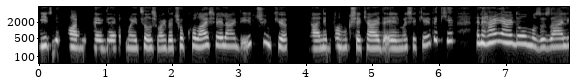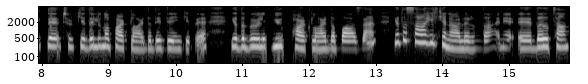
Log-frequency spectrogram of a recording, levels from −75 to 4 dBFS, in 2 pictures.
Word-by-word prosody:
İyi 260 +1 +3
cesaret 245 - 0 0.2
evde 215 0 0
yapmaya 215 0 -2
çalışmak 220 -2 0
da 215 - +3
çok 255 +2 0
kolay 260 +1 +3
şeyler 260 -3 +1
değil 310 - -4
çünkü, 285 -10 0 0.4
yani, 210 +2 +1
pamuk 235 -3 -3
şeker 215 -1 +1
de - - +3
elma 215 +1 0
şekeri 240 +4 -4
de. 330 +8 0
Ki, 400 -2 -2 0.3
hani, 330 0 +5
her 345 +4 +4
yerde 340 -4 +4
olmaz, 275 -7 +2
özellikle 250 +2 +1
Türkiye'de 245 -1 -1
lunaparklarda 215 -6 -2
dediğin 210 -1 -1
gibi 390 - -5 0.4
ya 250 -2 +1
da, 245 -2 +2
böyle, 245 0 +3
büyük 255 0 -1
parklarda 205 -2 -1
bazen 195 - +1 0.3
ya 355 0 -3
da 425 - +1
sahil 350 -4 +4
kenarlarında, 205 -8 -3
hani, 230 -1 -10
eee, 210 +1 -2
dağıtan, 240 0 +4
240 Hz, 155 wpm, -22 LUFS, 215-265 Hz, 0.4 s, hani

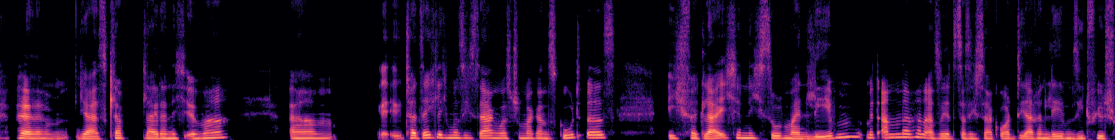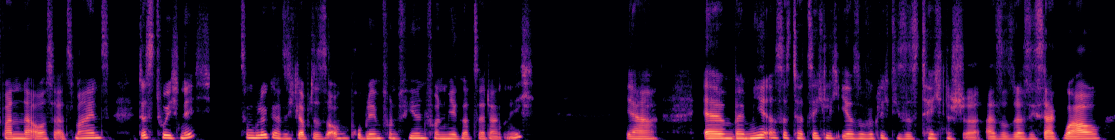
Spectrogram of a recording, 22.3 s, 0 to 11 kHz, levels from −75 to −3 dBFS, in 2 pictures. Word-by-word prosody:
Ähm, 170 -3 +3
ja, 165 -3 +4
es 145 -2 -5
klappt 185 -2 +2
leider 175 -1 +3
nicht 170 0 -1
immer. 195 +8 +1 0.6
Ähm, 170 0 +1 0.4
äh, - - -3
tatsächlich 210 +3 +2
muss 205 -1 +1
ich 195 -2 -6
sagen, 190 +1 +3
was 185 -2 -2
schon 185 - -3
mal 185 - +1
ganz 170 -3 -2
gut 215 +4 -1
ist, 220 +1 0 0.5
ich 180 -1 -2
vergleiche 185 +4 +3
nicht 190 -2 0
so 185 -1 +2
mein 155 -3 +2
Leben 180 - 0
mit 225 - -3
anderen. 250 0 +1
Also 170 -5 +1
jetzt, 160 -3 -1
dass 165 - -1
ich 160 -2 -3
sage: 160 +1 -2
„Oh, 165 - +3
deren 165 +2 +1
Leben 165 +1 +1
sieht 165 +1 -2
viel 175 - +1
spannender 155 0 +1
aus 155 +1 -1
als - - -5
meins.“ 195 +3 0 0.3
Das 210 +3 -1
tue 215 - +2
ich 190 -4 -1
nicht 235 - -2 0.3
zum 205 - 0
Glück. 220 +2 +3
Also, 175 -5 -1
ich 155 - -10
glaube, 155 0 +1
das 155 - -3
ist - - -4
auch - - +1
'n 170 - -6
Problem 165 +1 -1
von 170 -1 -5
vielen, 180 +1 0
von 160 -2 -3
mir 155 -1 0
Gott 155 0 -4
sei 150 - -3
Dank 140 -1 -5
nicht. 245 +6 -5 0.9
Ja, 150 0 0 0.4
ähm, 175 0 +6
bei 170 0 +3
mir 200 +5 +4
ist 210 -1 -3
es 200 - -1
tatsächlich 180 0 -3
eher 170 -1 +2
so 160 -1 -3
wirklich 160 +2 -4
dieses 150 -1 -7
Technische, 155 -7 -4
also 145 0 -2
s - - -9
dass 145 0 0
ich 150 0 -6
sage: 150 -1 +2
„Wow. 165 +3 +6
170 Hz, 220 wpm, -23 LUFS, 160-195 Hz, 0.9 s, ähm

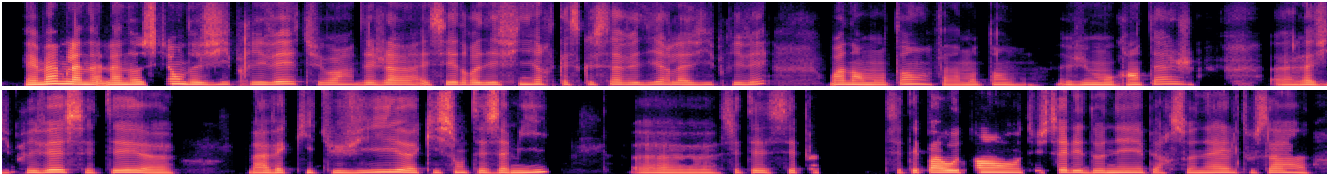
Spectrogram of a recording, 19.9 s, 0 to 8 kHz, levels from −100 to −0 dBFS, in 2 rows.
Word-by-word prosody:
Et 175 - +5
même 235 +4 +9
la 210 -2 +10
na 195 -2 +4
la 180 +2 +4
notion 205 +4 +3
de 200 - +3
vie 195 +1 0
privée, 205 +2 0
tu 190 - -10
vois, 190 +1 -3
déjà 185 +1 -1
essayer 195 +2 -1
de 195 - -3
redéfinir 195 +1 -2
qu'est-ce 195 -3 -6
que 200 - -7
ça 200 +2 -2
veut 190 0 -2
dire 200 +3 -2
la 180 -3 -1
vie 175 +1 -6
privée, 195 +8 -5 0.4
moi 195 +1 +2
dans 185 -2 +2
mon 170 0 -2
temps, 210 +3 -1
enfin 175 -7 -8
dans 150 - -6
mon 155 +1 -5
temps 160 0 -7 0.3
vu 160 +1 -5
mon 165 -1 -1
grand 165 +4 -3
âge, 215 -3 -4 0.6
heu, 160 - -5
la 170 +1 +1
vie 155 0 -7
privée 190 +5 +3
c'était, 195 +1 +1
heu 155 -2 -2 0.6
bah, 165 - -2
avec 165 0 -1
qui 180 -1 -7
tu 170 - -6
vis, 195 +7 +2
heu, 190 -4 +4
qui 180 +1 -8
sont 180 +1 +1
tes 170 -2 -1
amis, 180 +8 +1 0.6
heu, 155 -2 -4
c'était 165 +5 -5
c'est 165 +2 -6
p, 175 - -13 0.5
c'était 185 - -5
pas 200 +1 +5
autant 200 0 +5
tu 175 - -13
sais 205 +4 0
les 190 -2 0
données 180 +2 -1
personnelles 175 +3 -4
tout 175 - -14
ça, 190 +3 -1
heu 170 -4 -3
185 Hz, 200 wpm, -22 LUFS, 170-200 Hz, 0.6 s, la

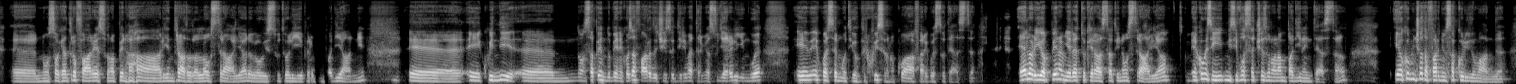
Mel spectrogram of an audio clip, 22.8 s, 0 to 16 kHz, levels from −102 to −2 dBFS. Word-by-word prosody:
ehm, 120 -2 -5
non 130 +1 -6
so 145 +4 0
che 140 - -2
altro 145 +5 +1
fare, 150 -3 +2
sono 145 -1 -3
appena 145 -4 0
rientrato 140 0 0
dall'Australia, 130 0 -2
dove 135 -4 -4
ho 125 - -3
vissuto 120 +2 -5
lì 125 -1 -5
per 125 0 -13
un 120 +1 -17
po' 125 - -7
di 140 +3 -4
anni, 125 +8 -9 0.6
ehm, 130 -5 +1
e 160 -3 0
quindi, 180 +3 +2
ehm, 130 -1 -3
non 150 -1 -10
sapendo 170 +1 0
bene 155 -3 -3
cosa 145 +8 +1
fare, 145 -6 +1
ho - - -5
deciso 135 -2 -7
di 130 +1 -17
rimettermi 135 -3 -9
a - - -9
studiare 150 +2 -3
lingue. 155 0 -1 0.5
Ehm, 185 0 +3
b - - +3
e 195 - +2
questo 175 -2 +2
è - - +3
il - - -7
motivo 130 -1 -7
per 115 - -18
cui 190 - -3
sono 115 -7 -3
qua 125 +1 -2
a - - -2
fare 120 0 -8
questo 115 0 -8
test." - - -10 0.6
E - - +3
allora 210 0 +10
io 190 -1 +10
appena 215 +4 +6
mi 175 -4 +3
ha - - +7
detto 165 0 +4
che 160 -1 -3
era 145 -3 +5
stato 150 +2 -3
in 145 - -6
Australia, 130 -2 -1
mi 175 - -6 0.4
è 170 - +3
come 230 +3 +4
se 190 -3 +3
mi 175 0 +3
mi 180 -1 +1
si 185 - -1
fosse 190 -1 0
accesa 170 -1 -2
una 155 - -2
lampadina 145 -1 -3
in 130 -1 -9
testa, 120 +6 -8 0.7
e - - +5
ho - - +6
cominciato 230 -3 +3
a - - +5
farmi 180 -2 +3
un - - -2
sacco 180 +1 0
di 150 - -3
domande. 110 -5 -7
145 Hz, 220 wpm, -23 LUFS, 130-170 Hz, 0.7 s, allora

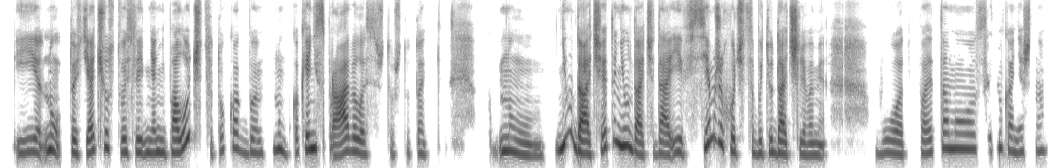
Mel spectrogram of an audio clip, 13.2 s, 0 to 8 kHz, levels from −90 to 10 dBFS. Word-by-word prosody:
И, 185 +2 -3
ну, 220 0 +1
то 185 - -1
есть 175 0 -3
я 195 +3 +4
чувствую, 230 -5 -1
если 190 +1 -1
у - - -5
меня 180 -1 0
не 190 -1 0
получится, 185 - +2
то, 210 - -10
как 245 -4 -5
бы, 185 0 -6
ну, 225 -5 -1
как 195 +6 -8
я 225 - +6
не 245 - +8
справилась, 175 0 +1
что - - -12
что-то, 175 +2 -11
т 160 - -13 0.9
ну, 165 -8 -1
неудача- 220 - +4
это 335 +6 -5
неудача, 175 - +4
да. 165 -2 +1
И 190 +1 -1
всем 290 - 0
же 320 -3 +3
хочется 200 -4 -2
быть 175 0 -5
удачливыми. 165 -4 +1 0.6
Вот, 175 -1 -5 0.2
поэтому 235 +6 -2
с - - -11
этим, 250 +5 -7
конечно. 205 -1 -5
190 Hz, 170 wpm, -23 LUFS, 175-225 Hz, 0.9 s, не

